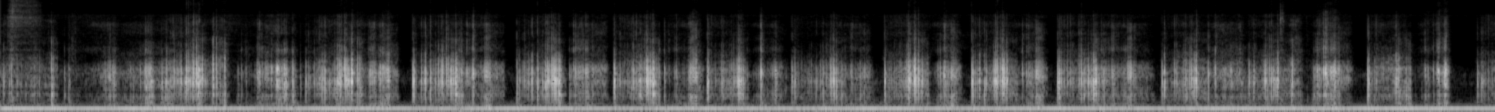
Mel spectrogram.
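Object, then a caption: Faux leather journal cover. Long acrylic nails tap and scratch over the textured embossed cover of a closed, pink faux leather journal resting on a desk. Quick, dry, papery taps and scrapes follow each other in a busy run, centered in the midrange, over a steady low hum.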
